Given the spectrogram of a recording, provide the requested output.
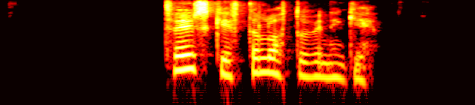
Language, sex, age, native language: Icelandic, female, 40-49, Icelandic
